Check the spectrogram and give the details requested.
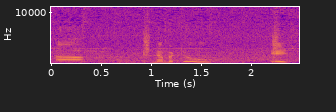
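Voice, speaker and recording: A man speaks at a middle pitch with loud music running beneath him. He sounds like an executive in an interview, setting out points one by one in an earnest, deliberate way. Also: expressive, low-quality recording. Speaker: company executive being interviewed. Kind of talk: interview, explaining at length. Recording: music laid under the voice. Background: background music.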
